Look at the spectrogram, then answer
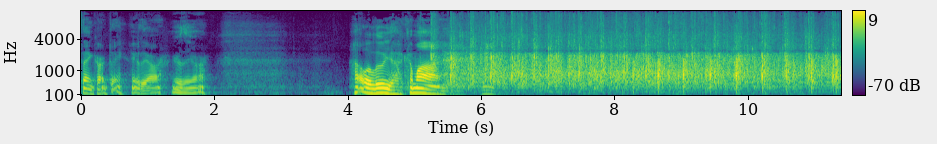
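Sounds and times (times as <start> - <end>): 
speech: 0.0 - 2.3, 4.1 - 6.2
audience applause: 5.2 - 11.3.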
